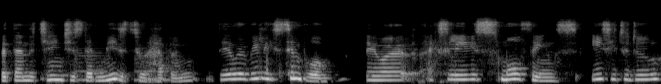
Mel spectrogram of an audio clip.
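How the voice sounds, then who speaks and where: The speaker has a Dutch accent and a dark, mellow tone. Delivery is somewhat breathy at a moderate pace. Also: woman, fairly high pitch for a woman, ordinary pitch variation. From Netherlands. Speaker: employer. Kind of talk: panel discussion.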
